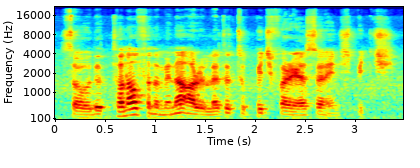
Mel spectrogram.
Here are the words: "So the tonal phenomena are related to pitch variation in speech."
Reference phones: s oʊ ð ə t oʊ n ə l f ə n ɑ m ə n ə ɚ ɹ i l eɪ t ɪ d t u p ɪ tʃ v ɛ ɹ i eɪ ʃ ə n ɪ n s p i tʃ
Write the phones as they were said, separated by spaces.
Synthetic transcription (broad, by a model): s oʊ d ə t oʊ n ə l f ə n ɑ m ə n ə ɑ ɹ i l eɪ t ɪ d t u p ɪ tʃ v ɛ ɹ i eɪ s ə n ɪ n s p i tʃ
